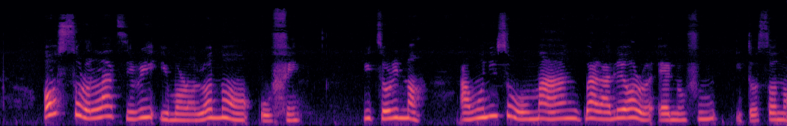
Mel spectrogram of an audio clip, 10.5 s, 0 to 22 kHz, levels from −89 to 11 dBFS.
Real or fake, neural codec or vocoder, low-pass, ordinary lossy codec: real; none; 19.8 kHz; MP3, 64 kbps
